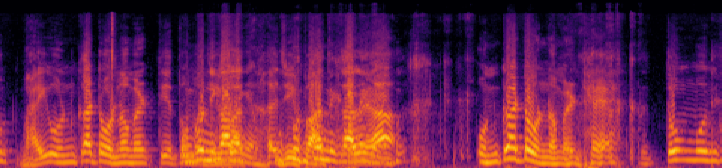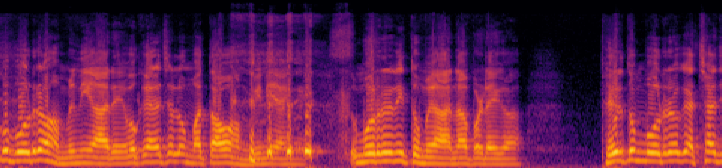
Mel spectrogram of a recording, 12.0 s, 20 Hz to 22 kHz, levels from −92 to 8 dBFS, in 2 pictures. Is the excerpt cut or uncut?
uncut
